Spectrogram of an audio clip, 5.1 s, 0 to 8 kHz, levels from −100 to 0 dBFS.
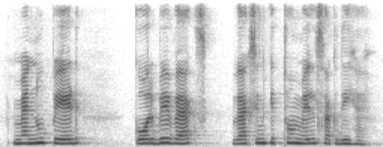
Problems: none marked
